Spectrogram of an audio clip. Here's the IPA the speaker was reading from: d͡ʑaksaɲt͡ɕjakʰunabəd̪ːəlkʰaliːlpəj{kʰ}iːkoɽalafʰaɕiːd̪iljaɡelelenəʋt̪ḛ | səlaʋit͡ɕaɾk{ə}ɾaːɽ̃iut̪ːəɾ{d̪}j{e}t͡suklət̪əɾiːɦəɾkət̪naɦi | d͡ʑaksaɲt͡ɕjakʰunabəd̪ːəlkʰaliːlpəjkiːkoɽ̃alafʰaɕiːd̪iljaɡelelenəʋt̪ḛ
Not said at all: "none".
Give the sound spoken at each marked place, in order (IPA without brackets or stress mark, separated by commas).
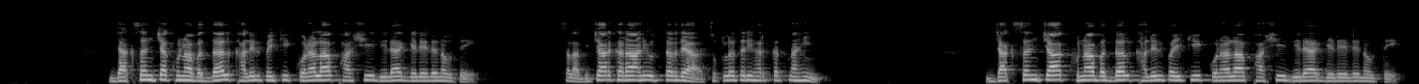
k, ə, d̪, a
